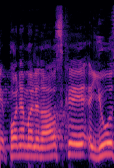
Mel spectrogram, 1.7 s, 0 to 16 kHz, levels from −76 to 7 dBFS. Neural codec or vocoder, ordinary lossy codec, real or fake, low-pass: none; AAC, 48 kbps; real; 14.4 kHz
